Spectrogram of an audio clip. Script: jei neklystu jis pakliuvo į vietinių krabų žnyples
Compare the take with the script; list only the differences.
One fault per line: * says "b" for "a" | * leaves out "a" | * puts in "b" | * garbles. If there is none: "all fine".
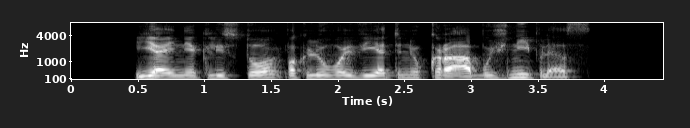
* leaves out "jis"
